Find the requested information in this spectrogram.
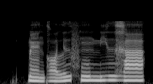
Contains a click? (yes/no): no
